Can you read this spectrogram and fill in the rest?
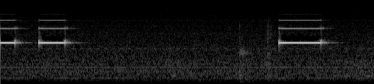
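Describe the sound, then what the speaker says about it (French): A multimeter gives two loud, high electronic beeps, each lasting under half a second, separated by a quiet pause with faint background hum, sounding when set to the wrong range. "Il se met à biper fort quand on n'est pas sur le bon range de valeur."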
